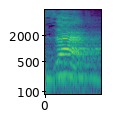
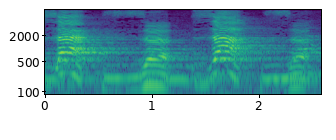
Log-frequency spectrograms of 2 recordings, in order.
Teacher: Kalau Za itu tengah lidah menyentuh langit-langit bahagian atas. Za. Tengah lidahnya. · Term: huruf Za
